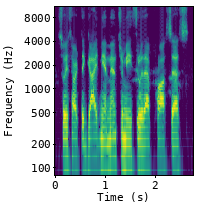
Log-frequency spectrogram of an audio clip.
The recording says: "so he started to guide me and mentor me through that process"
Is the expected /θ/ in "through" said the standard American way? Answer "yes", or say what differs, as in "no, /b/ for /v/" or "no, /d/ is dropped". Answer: yes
